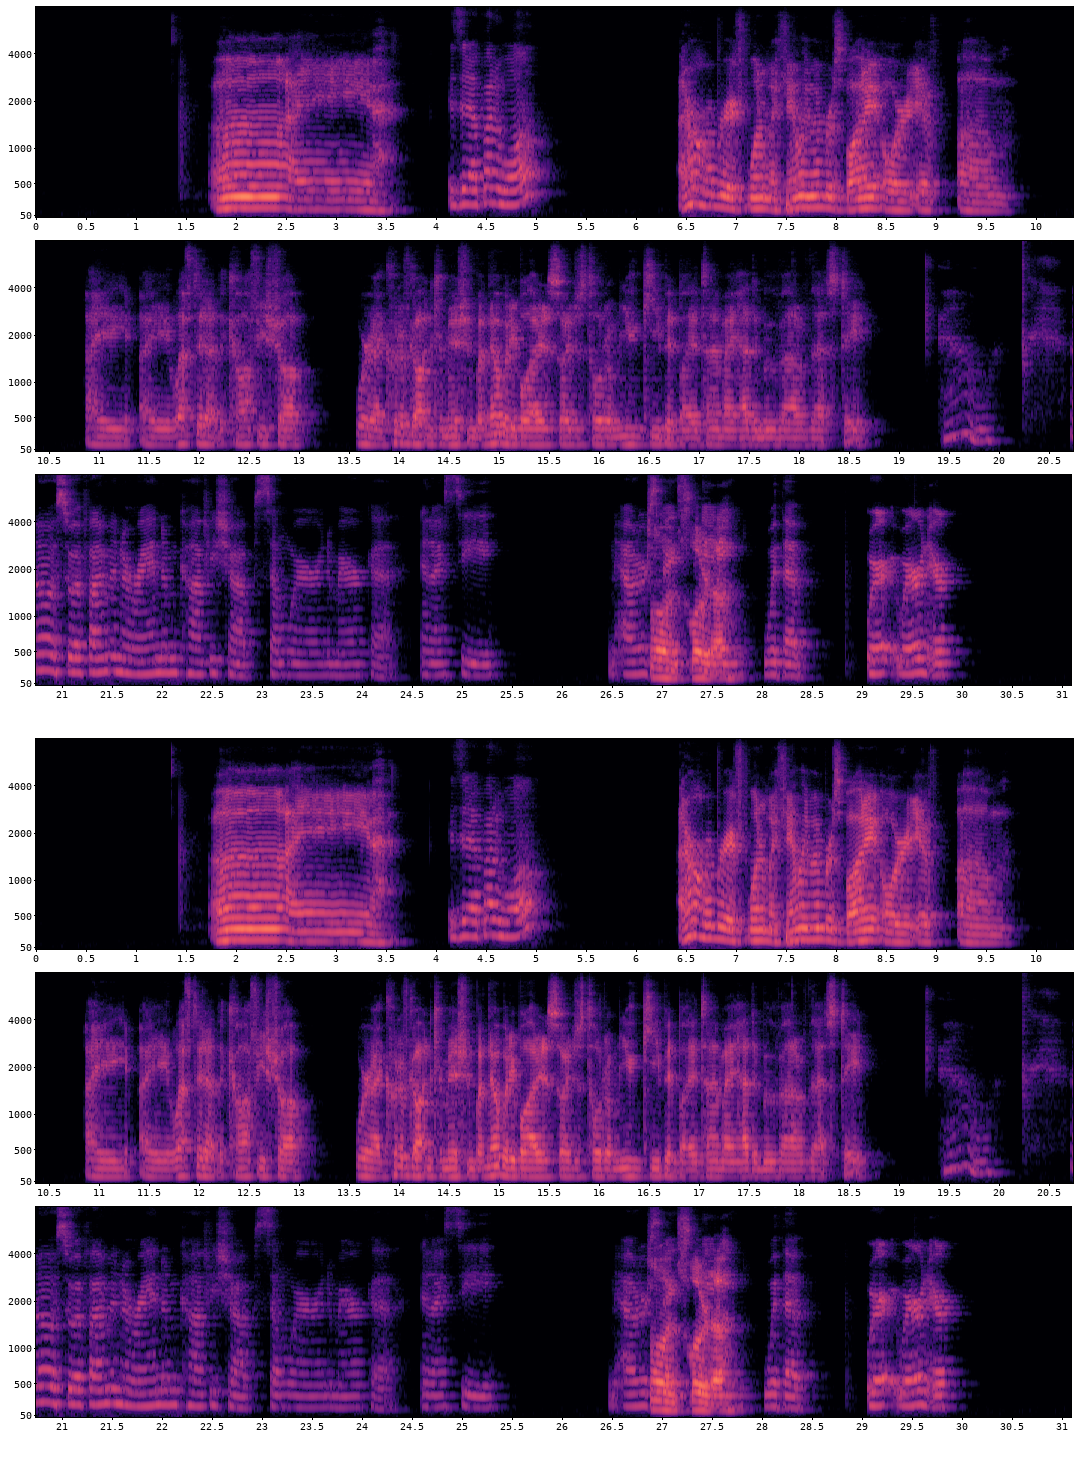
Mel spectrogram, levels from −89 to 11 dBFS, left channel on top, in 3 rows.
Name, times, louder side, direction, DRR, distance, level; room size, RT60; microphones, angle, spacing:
voice 1, 1.7-3.6 6.4-8.9 9.2-9.7 10.9-13.0 13.6-18.6 26.9-27.7, right 1 dB, 30° right, 2 dB, 0.5 m, -27 dB
voice 2, 4.1-5.1 19.4-19.9 20.2-24.3 24.6-25.3 26.5-27.7 28.0-28.4 29.0-29.8, equal, 20° left, 2 dB, 0.5 m, -35 dB
2.9 x 2.7 x 3.4 m, 0.39 s
head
